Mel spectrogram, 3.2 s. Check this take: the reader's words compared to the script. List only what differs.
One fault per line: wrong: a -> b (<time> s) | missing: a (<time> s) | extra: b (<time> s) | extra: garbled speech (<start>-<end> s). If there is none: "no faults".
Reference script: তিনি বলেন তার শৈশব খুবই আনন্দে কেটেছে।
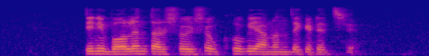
no faults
